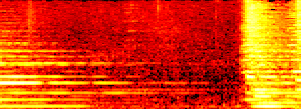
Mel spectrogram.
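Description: A baroque opera orchestra's held chord dies away into a brief silence, then bowed strings strike up a new passage near the end.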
